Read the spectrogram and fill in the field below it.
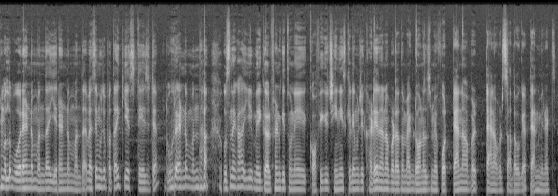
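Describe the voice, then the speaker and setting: A man's voice: mid-range voice, fairly even intonation, fairly quick, hardly any pauses, darkish tone, dry recording. A young Indian man with an Indian accent giving joking, chatty reaction commentary, mixing Hindi and English. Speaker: reaction video host.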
